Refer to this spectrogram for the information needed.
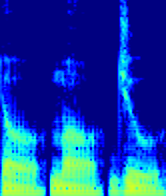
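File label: "tomoju", concatenated syllables; Affixing experiment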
